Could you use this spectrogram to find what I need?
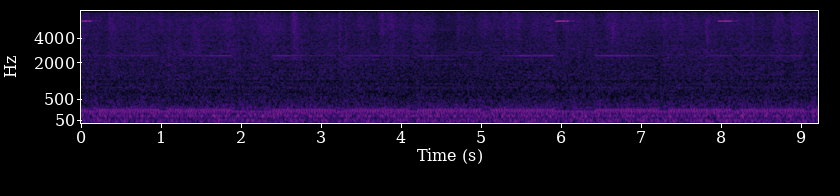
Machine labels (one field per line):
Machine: slide rail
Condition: normal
